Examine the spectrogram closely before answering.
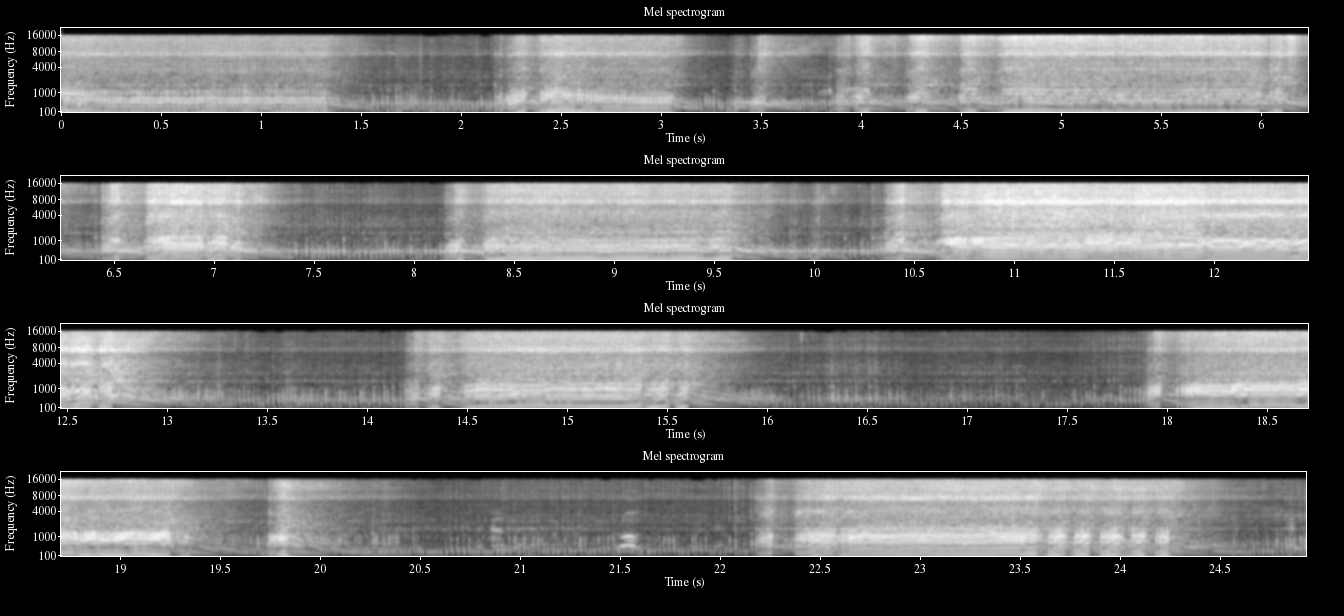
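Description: A chainsaw revs in bursts and cuts through wood close by.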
